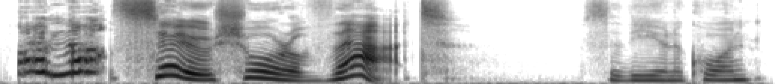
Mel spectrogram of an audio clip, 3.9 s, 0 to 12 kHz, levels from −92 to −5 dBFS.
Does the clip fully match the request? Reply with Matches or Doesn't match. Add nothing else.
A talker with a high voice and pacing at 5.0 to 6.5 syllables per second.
Doesn't match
